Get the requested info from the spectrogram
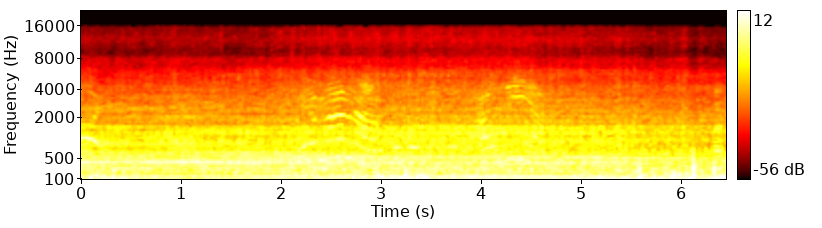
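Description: Motorcycle engine running steadily at an even speed.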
